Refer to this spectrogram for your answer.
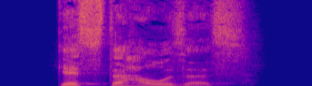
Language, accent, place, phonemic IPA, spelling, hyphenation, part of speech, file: German, Germany, Berlin, /ˈɡɛstəˌhaʊ̯zəs/, Gästehauses, Gäs‧te‧hau‧ses, noun, De-Gästehauses.ogg
- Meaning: genitive singular of Gästehaus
